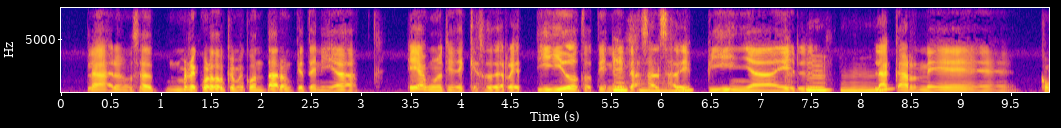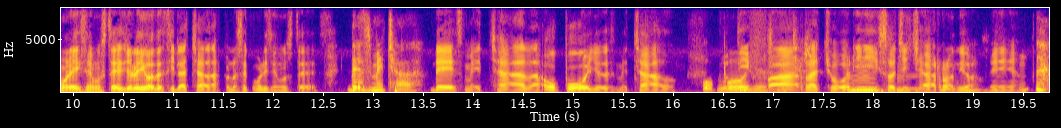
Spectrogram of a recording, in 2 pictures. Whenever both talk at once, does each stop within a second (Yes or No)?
No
